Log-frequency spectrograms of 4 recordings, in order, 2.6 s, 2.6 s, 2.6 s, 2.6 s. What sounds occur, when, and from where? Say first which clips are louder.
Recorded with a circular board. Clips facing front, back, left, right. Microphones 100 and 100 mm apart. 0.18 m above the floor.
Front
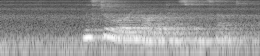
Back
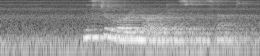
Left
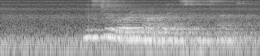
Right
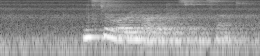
0.8 s a woman speaking: front 2 dB, right 4 dB; 45° right, 1.4 m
